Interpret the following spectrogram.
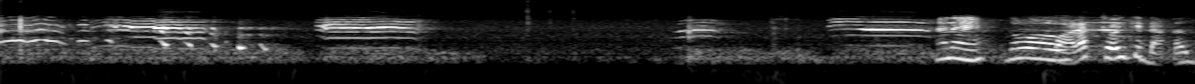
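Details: Playful domestic cat giving a run of varied meows, some short and chirping, others drawn-out and wavering, with a human voice heard between calls indoors.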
